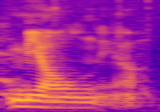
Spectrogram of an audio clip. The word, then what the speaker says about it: Mjolnir: Mjolnir. Am I saying that right? – Mjolnir. – Mjolnir. – Yeah.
